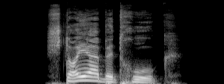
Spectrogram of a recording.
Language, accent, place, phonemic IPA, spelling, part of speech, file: German, Germany, Berlin, /ˈʃtɔɪ̯ɐ.bəˌtʁuːk/, Steuerbetrug, noun, De-Steuerbetrug.ogg
- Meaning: tax fraud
